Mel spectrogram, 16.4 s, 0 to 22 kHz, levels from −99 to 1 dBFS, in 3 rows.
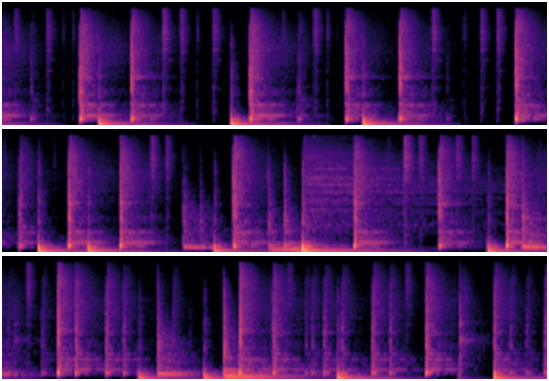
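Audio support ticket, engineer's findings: Music clip reviewed; no audible faults found.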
